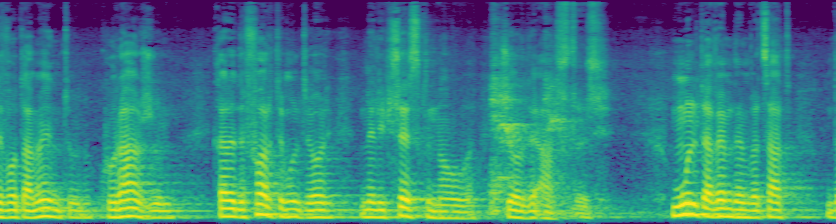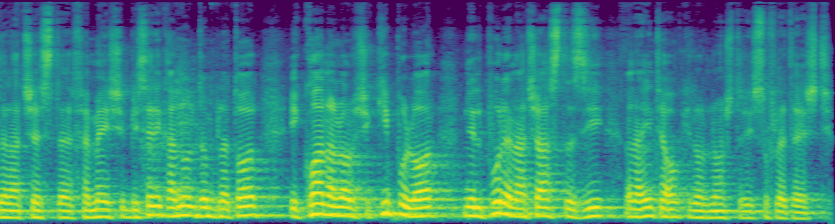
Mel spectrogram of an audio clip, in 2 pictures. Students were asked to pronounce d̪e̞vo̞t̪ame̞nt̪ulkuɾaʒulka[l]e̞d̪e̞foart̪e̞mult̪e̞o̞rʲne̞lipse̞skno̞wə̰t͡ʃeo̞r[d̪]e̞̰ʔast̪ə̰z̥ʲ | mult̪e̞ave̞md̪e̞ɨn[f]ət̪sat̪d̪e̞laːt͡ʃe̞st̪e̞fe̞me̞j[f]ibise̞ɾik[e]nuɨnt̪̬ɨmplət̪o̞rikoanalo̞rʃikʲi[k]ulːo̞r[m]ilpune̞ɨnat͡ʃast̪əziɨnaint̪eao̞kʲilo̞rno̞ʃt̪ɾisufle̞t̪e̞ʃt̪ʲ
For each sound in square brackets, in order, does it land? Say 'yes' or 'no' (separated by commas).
no, yes, no, no, no, no, no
